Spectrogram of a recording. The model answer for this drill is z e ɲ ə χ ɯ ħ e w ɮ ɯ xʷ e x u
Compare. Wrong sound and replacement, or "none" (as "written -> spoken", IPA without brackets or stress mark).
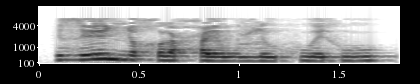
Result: none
